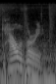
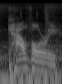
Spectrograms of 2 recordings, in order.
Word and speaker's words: cavalry: I just was surprised because I've always said Calvary instead of cavalry.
